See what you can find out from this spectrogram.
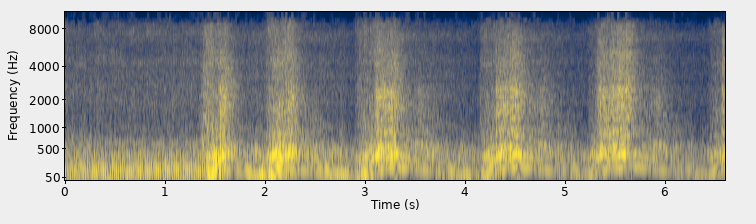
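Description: Crisp blips rising and falling about once a second, returning to a steady idle without knocks or rattles; healthy engine.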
